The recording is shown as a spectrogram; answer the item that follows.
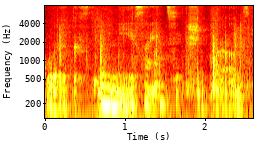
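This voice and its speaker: A soft-spoken woman talks at a moderate pace. Background noise is noticeable. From Italian-American, Philadelphia. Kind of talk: ASMR roleplay as a used bookstore clerk.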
